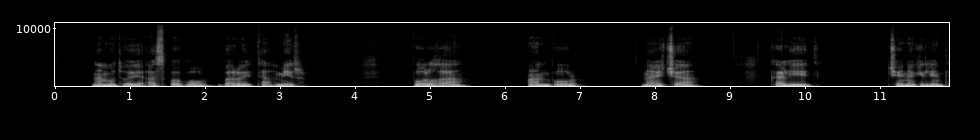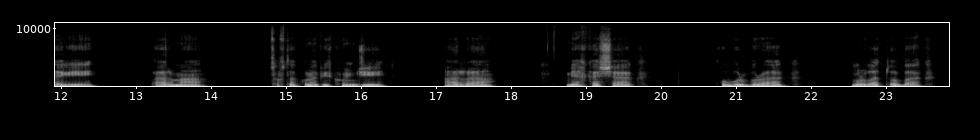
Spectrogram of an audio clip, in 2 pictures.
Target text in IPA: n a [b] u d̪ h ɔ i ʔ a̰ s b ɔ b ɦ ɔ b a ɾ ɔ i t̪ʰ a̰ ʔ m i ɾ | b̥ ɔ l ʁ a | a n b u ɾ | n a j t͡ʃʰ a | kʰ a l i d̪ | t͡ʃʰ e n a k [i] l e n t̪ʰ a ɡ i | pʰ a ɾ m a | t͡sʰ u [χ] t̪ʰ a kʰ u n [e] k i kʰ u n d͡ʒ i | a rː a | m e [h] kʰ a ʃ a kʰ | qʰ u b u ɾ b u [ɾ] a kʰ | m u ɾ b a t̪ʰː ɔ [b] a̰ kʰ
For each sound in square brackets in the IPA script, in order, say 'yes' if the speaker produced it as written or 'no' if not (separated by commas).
no, yes, no, no, no, yes, yes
